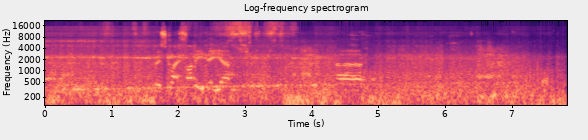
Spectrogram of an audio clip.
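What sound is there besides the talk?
train departing from a Moscow station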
